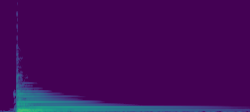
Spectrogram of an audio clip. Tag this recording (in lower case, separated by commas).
bowed string instrument, music, musical instrument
